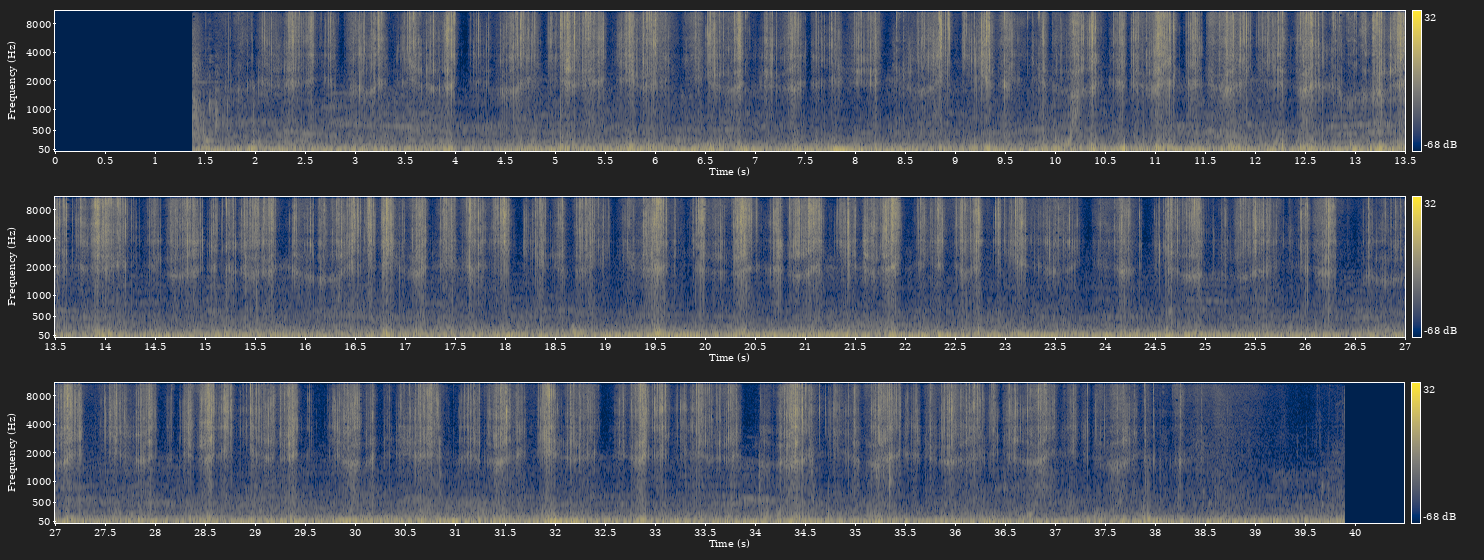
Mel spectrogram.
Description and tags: Arroz-passos-terra-cascalhos-mastigando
